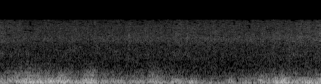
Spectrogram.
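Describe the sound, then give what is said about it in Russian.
Steady, dense rain pours down outside the walls while a low thunder rumble rolls through continuously underneath, the whole storm enveloping with no voices present. “За стенами дождь закапал, зашумел, дохнул грозой.”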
